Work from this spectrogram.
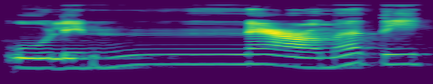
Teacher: இந்த நூனில் ஷத்தா இருக்கிறதுனால என்ன பண்ணுறோம்? அக்கமல் குன்னா கொடுத்து ஓதுறோம்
